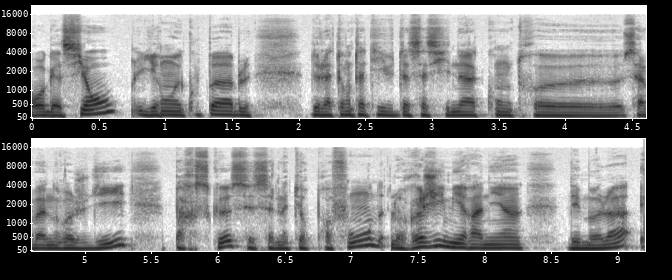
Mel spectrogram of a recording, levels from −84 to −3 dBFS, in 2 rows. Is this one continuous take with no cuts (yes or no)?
no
